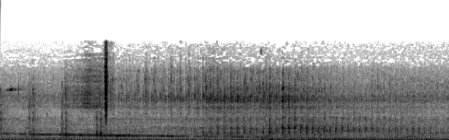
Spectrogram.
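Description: Air compressor running while a motorcycle's rear tyre is inflated through a hose, with a steady low rumble. A whine slides slowly down in pitch over the first four seconds.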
